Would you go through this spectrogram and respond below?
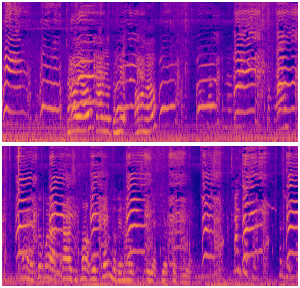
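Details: Hungry puppies nursing from their mother dog, several small pups together: dense, high-pitched whining yelps in quick succession, each a sharp rising-then-falling squeal with bright overtones, some longer wavering whines, and a low murmur underneath throughout.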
